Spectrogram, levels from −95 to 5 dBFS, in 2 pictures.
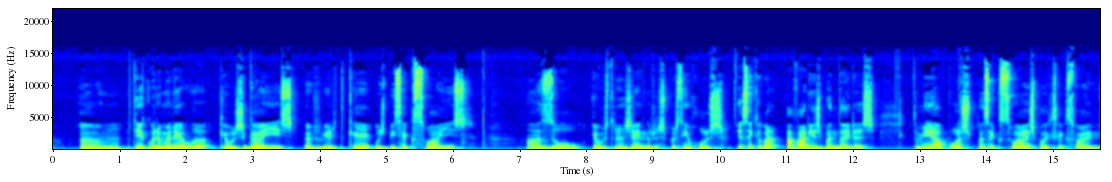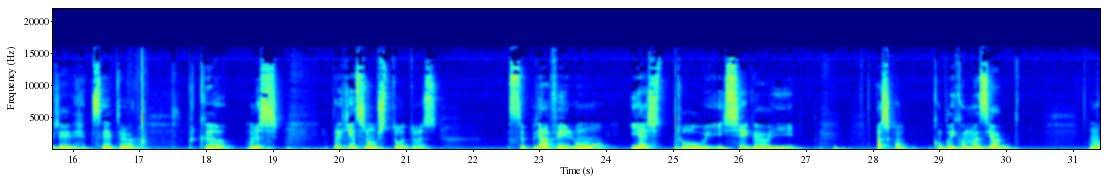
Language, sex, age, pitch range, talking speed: Portuguese, female, 10-29, 210-250 Hz, 115 wpm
